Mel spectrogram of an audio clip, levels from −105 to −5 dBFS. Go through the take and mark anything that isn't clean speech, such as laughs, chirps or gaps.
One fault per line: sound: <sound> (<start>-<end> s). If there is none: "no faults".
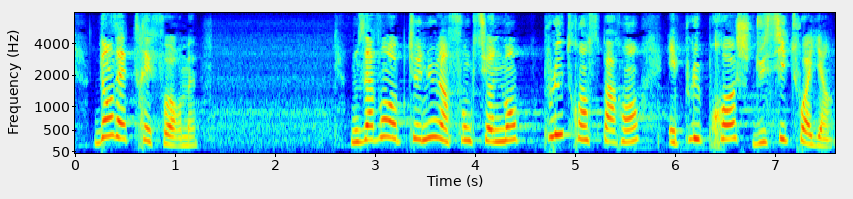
no faults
